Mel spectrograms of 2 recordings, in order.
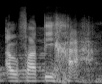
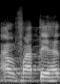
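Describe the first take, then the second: First: The middle consonant is a rasping kh sound. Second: The middle consonant is a breathy h sound. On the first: The speaker calls it wrong. "Itu sudah salah itu" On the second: The speaker calls it right. "pakai ha"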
